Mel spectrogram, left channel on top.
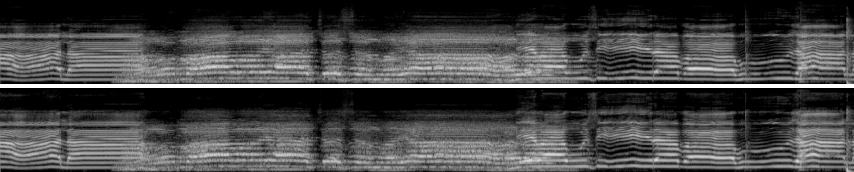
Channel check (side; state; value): both; normal; correlation 0.48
